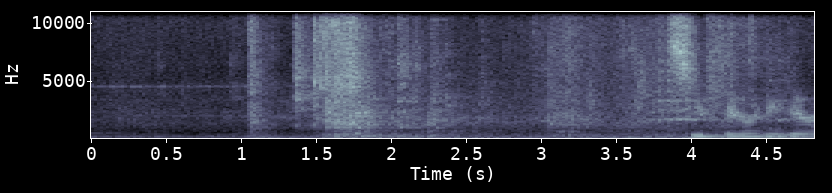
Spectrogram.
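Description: Elevator doors rumble and slide open.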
